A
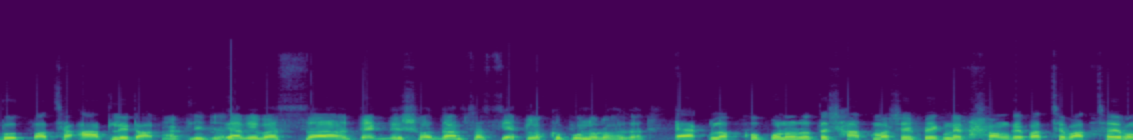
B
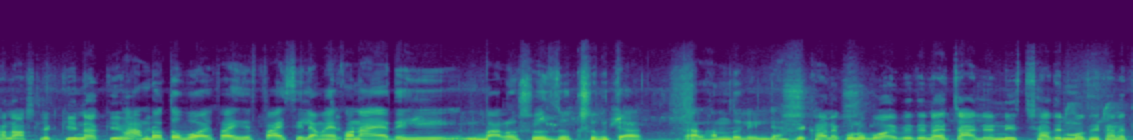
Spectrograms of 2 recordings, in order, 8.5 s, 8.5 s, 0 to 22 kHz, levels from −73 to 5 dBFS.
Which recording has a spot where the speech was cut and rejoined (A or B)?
A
